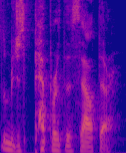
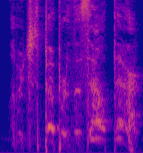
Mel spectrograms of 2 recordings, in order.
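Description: First: Said in the usual way. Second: High, breathy whispered repeat. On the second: Pretend. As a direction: whisper it like a secret.

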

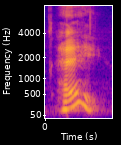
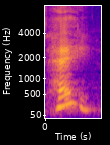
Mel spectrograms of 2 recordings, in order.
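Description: First: Sharper hey. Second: Higher, insistent hey; pointed warning hey. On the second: Clerk warning the customer rubbing the bottle, pointed hey. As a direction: warn him off with one word. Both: Retold or imitated. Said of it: "Just in a different tone".

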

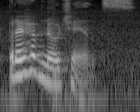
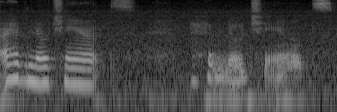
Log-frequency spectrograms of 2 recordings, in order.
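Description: First: Said in the usual way. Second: Slow, softer, defeated; sighing it to yourself; resigned repeat. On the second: Real, not acted. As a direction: let it sink in, softer and slower. Repeated, slower and quieter.

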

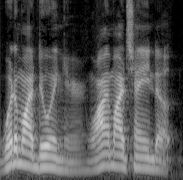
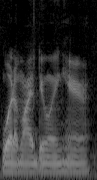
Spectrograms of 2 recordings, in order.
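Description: First: Louder, pushed question with a hard fall; demanding question. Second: Much softer, almost under the breath; quiet question. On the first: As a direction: insist on an answer. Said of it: "demanding repeat". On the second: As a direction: ask it hushed and unsure. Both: Acted.

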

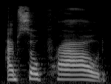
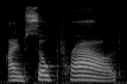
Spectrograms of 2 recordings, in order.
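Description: First: Proud, a bit louder. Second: Proud, soft. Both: Real, not acted.

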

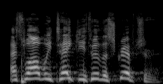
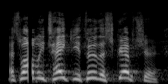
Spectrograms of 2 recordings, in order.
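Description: No difference in how they are said.

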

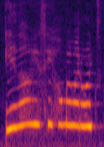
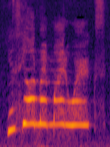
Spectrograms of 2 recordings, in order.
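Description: First: Very high, fast and louder silly voice; squeaky cartoon voice. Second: Very high, breathless little whisper; a tiny squeaked secret; squeaky whisper. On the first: Repeating the question to viewers in a fast, very high, loud silly voice. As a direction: rattle it off like a chipmunk. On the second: Pretend. Telling viewers how her mind works, in a very high whisper.

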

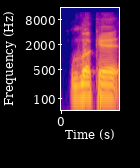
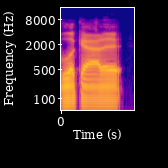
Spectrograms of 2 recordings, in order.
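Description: First: "Look it" with the "at" dropped, run together; New England "look it". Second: Said in the usual way. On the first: Shown as a demonstration. New Hampshire local showing how they say "Look it". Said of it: "Like, we say". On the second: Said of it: "instead of".

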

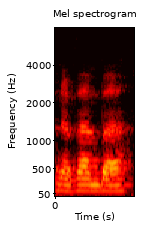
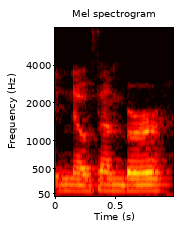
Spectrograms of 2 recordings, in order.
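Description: First: November ending in -buh, no final r; British pronunciation. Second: November ending in an r-coloured -ber; non-British slip. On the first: Speaker showing the version they aim for, November without the r. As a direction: say November the British way, dropping the last r. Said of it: "use the words in a British accent". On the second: Speaker showing their everyday slip, November with a sounded r. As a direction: say November the American way, final r sounded. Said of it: "I would say November instead of November". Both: Shown as a demonstration.

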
